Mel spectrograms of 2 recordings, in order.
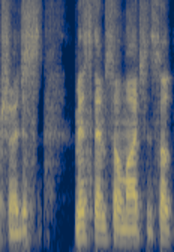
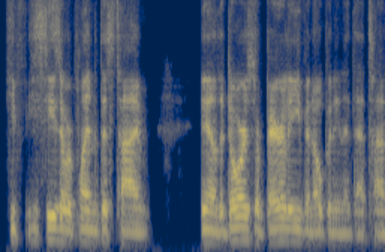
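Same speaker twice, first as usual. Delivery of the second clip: normal talking voice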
